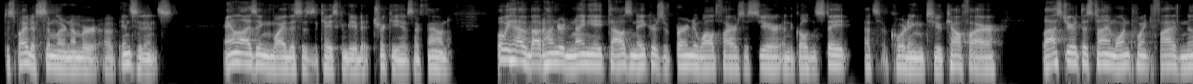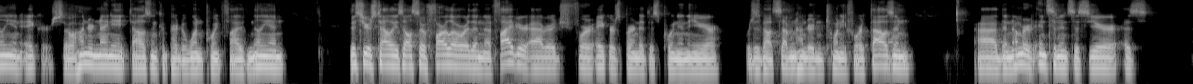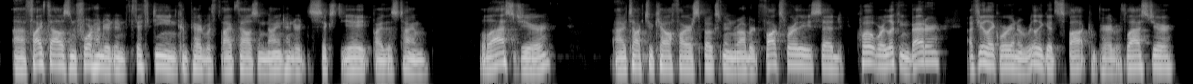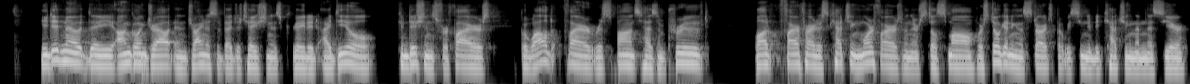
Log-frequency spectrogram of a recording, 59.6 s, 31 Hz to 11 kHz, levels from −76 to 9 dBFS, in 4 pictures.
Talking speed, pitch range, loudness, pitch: 180 wpm, 95-120 Hz, -16 LUFS, 105 Hz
